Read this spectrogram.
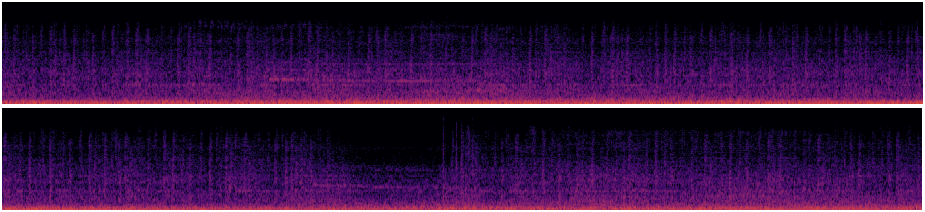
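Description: A creature's footsteps thud on rock.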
